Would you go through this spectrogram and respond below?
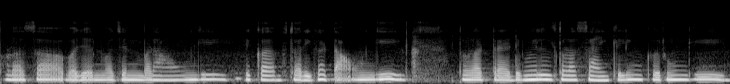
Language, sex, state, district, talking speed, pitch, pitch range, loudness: Hindi, female, Chhattisgarh, Jashpur, 100 wpm, 215 Hz, 195-220 Hz, -12 LUFS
